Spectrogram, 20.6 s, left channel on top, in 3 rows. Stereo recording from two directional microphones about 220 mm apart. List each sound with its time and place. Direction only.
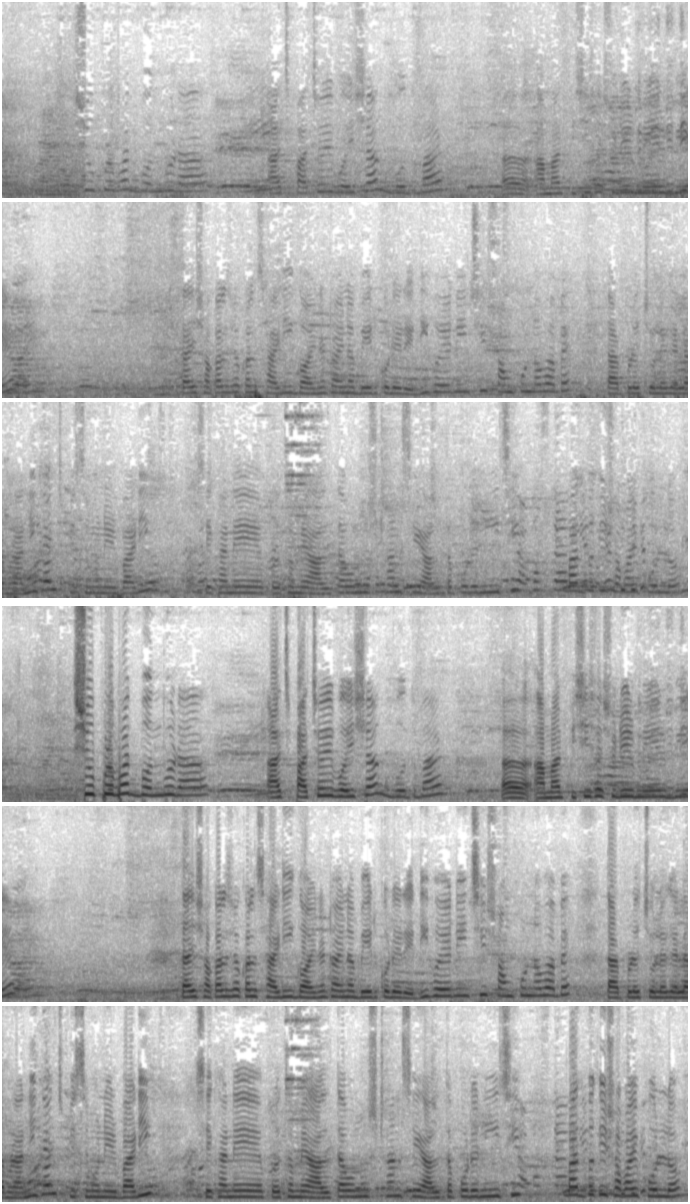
0.7 s speech: 45° right (ahead or behind)
5.0 s speech: 35° right (ahead or behind)
8.6 s a woman's voice: 25° right (ahead or behind)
